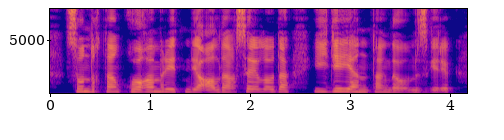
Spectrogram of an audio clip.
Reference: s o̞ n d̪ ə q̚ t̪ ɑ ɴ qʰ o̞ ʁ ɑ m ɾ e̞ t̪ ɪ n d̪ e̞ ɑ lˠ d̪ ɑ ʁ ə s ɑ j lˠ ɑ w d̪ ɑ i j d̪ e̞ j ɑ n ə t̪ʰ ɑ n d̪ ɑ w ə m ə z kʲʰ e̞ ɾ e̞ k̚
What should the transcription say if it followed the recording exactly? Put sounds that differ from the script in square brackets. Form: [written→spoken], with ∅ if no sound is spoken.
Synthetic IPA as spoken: s o̞ n d̪ ə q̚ t̪ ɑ ɴ qʰ o̞ ʁ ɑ m ɾ e̞ t̪ ɪ n d̪ e̞ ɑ lˠ d̪ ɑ ʁ ə s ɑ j lˠ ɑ w d̪ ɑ i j d̪ e̞ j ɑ n ə t̪ʰ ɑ [n→ɴ] d̪ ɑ w ə m ə z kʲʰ e̞ ɾ e̞ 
